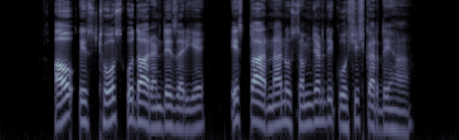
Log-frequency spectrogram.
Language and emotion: Punjabi, neutral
